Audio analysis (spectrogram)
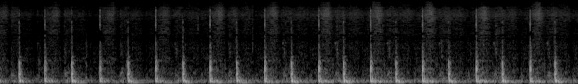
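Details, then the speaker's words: Lada Kalina steering rack, 3.1 turns, knocking near center: sharp regular knocks three or four a second when returning wheel to center; rack rebuilt twice, caprolon bushing, new preload spring, greased, bushed steering joint, knock returns within a month. "стук вот такое положение 0 то есть от него влево стук справа попробую при возврате в 00 и стучит"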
